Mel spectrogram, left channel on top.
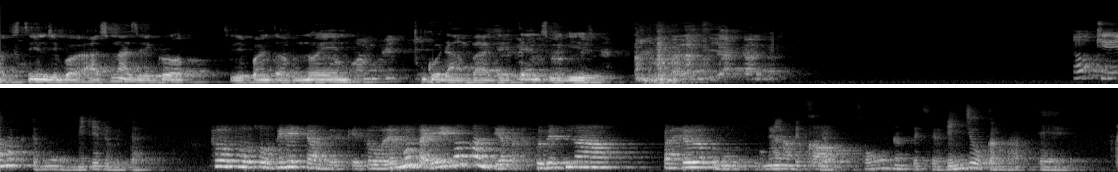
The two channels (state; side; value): different; both; correlation 0.01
